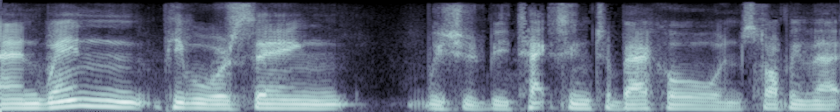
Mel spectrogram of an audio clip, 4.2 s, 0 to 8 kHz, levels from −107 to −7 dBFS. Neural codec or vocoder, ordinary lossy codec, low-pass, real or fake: none; AAC, 32 kbps; 7.2 kHz; real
